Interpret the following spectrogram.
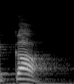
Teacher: का बोलते हुए आप ये महसूस करेंगे कि आपकी जो सांस है वह कंठ से बाहर निकल के आ रही है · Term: कंठ व्यंजन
